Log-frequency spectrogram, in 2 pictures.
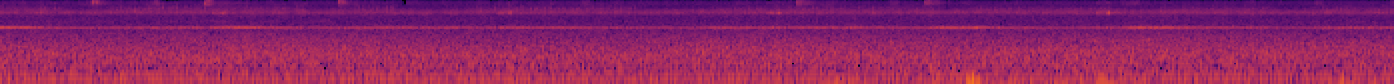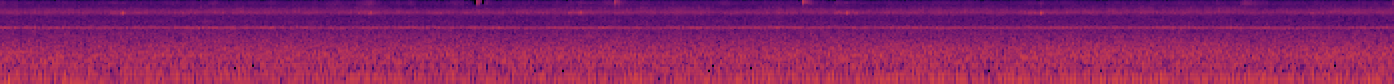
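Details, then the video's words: Night chorus of crickets in the south of Crimea: a constant high-pitched trill runs throughout, with a second faint high band, over a wash of breeze noise and a soft low thump near the middle. "Сверчки поют"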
